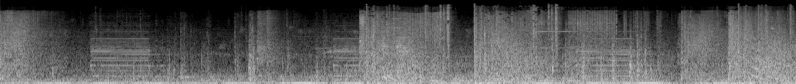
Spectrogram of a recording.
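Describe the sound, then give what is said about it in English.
Video game gunfire rattles in dense bursts of automatic shots mixed with heavy booming blasts. It is loud and nearly continuous, easing only briefly between volleys. “Oh, I almost shot Valdez. Okay, don't shoot the pretty lady. Pretty ladies don't like being shot.”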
